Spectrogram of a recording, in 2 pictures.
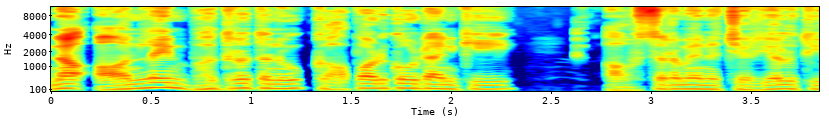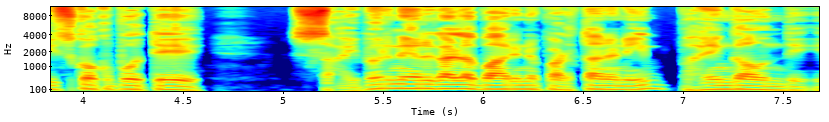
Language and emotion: Telugu, fearful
